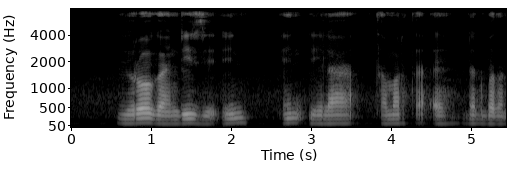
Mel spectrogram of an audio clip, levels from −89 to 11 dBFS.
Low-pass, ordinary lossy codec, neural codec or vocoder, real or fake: 7.2 kHz; none; none; real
